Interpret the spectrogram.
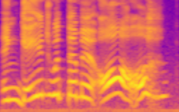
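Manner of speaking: usual speaking voice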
